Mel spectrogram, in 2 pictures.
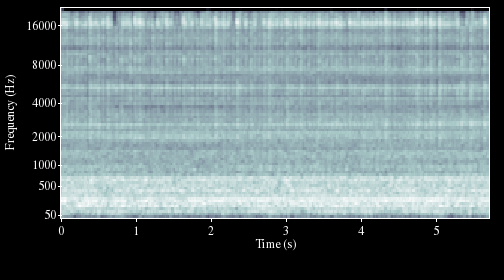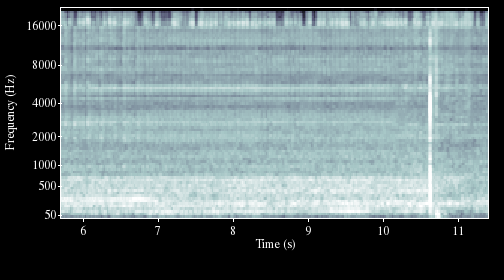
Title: RTX 5070 ti rattling noise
